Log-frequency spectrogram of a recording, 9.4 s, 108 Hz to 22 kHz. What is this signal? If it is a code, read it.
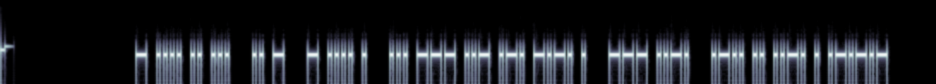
Morse code, heard as a keyed tone, about 34 wpm, 700 Hz. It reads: THIS IT THE SOURCE OF LIFE.
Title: Sentences from Top 800 Words 35wpm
